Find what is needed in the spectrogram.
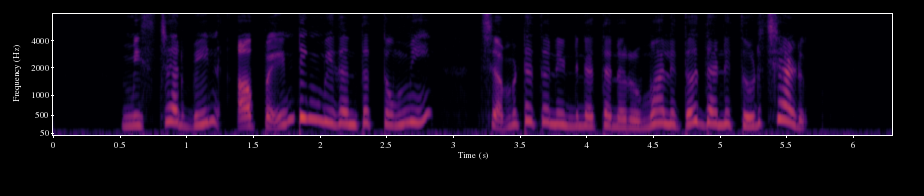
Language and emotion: Telugu, disgusted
